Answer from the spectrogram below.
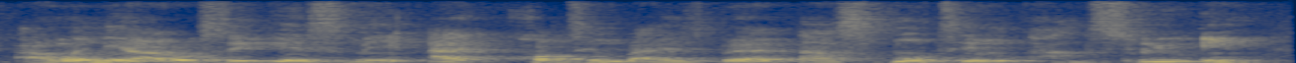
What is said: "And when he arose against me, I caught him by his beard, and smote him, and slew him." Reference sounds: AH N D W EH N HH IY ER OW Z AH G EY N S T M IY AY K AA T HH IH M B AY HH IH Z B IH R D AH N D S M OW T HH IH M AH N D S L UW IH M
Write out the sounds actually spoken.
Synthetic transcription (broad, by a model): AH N W EH N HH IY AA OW S AH G EY N S T M IY AY K AA T HH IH M B AY HH IH Z B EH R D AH N S M OW T HH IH M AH N S L UW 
